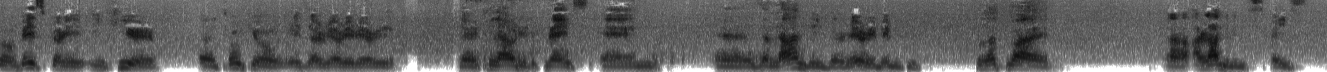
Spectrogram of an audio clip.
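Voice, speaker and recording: Long, frequent pauses break up a man's very slow speech at medium pitch. Noticeable background noise runs underneath. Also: ordinary pitch variation. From Japan. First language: Japanese. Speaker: vlogger. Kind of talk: walking vlog. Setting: outdoors, walking. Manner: halting, many fillers.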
